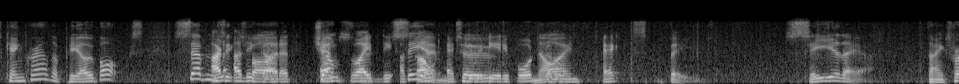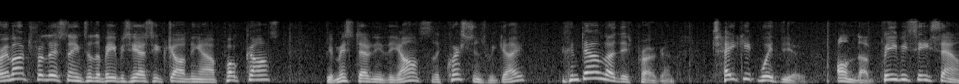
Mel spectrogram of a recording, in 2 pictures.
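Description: No technical faults can be heard in this speech recording.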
